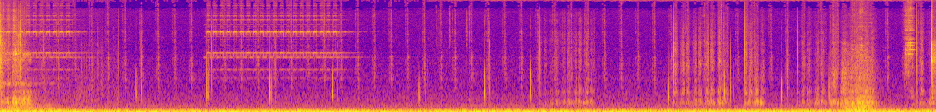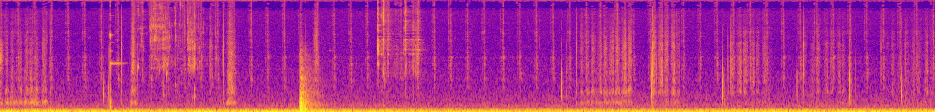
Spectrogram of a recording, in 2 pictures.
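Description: A faint clock ticking about once a second over a steady low hum, with short scratching noises now and then. Two held high tones sound in the first few seconds.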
